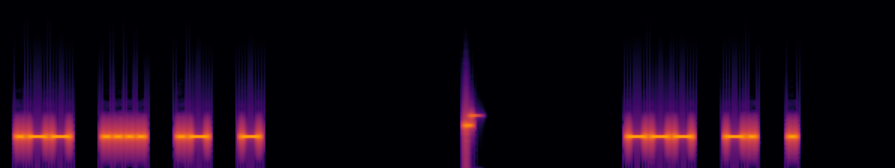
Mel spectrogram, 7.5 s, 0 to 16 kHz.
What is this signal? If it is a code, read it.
Morse code, heard as a keyed tone, about 25 wpm, spaced as for 18 wpm, 700 Hz. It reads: WHAT ONE
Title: 2x Character Spacing - Top 100 Words - 25wpm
